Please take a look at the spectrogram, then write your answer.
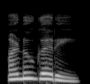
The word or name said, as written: ಅಡಿಗಾರ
